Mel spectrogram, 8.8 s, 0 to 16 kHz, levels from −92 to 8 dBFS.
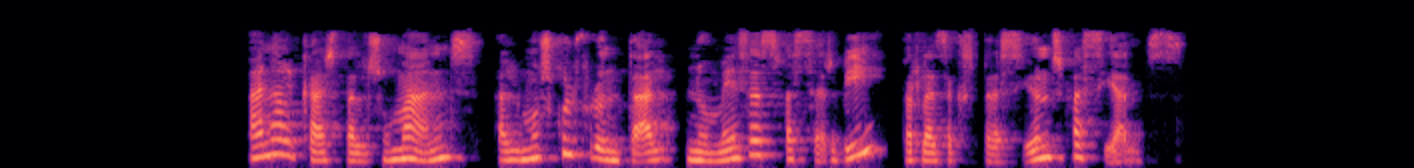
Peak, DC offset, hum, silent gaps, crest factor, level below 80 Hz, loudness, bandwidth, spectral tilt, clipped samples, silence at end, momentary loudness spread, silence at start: -2 dBFS; under 0.1%; none; 3.04-3.09 s, 5.56-5.65 s; 18 dB; -60 dBFS; -19 LUFS; 8.2 kHz; -4 dB/octave; under 0.1%; 1.45 s; 9 LU; 1.55 s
